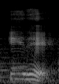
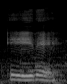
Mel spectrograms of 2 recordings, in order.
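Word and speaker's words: 일해: And the second one, I work, ir plus he, ire, ire. You can hear, I hope that you can hear, the he is not fully pronounced, it's simply ire.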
